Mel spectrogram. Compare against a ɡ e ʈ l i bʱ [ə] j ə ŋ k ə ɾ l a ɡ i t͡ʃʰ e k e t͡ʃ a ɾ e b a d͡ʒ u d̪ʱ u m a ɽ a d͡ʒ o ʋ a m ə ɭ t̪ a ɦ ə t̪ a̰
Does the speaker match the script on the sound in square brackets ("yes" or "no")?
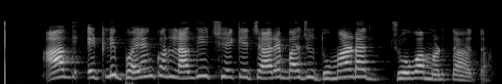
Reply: yes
